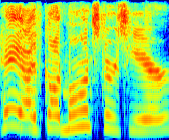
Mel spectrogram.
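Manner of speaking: blurted call-out, high and light. Speaker mocks a movie character in a crowded mall: mock-screaming Marnie impression. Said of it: "basically screams out".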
